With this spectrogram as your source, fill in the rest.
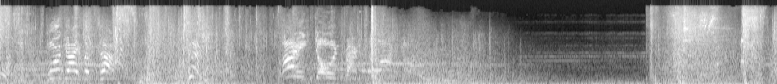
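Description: Punches and kicks thud in a brawl.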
